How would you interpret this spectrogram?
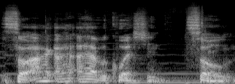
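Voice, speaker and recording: A man's voice: fairly low pitch, very animated, moderate pace, a bit bright, faint music behind. A man hosting a casual interview, asking questions and reacting with enthusiastic affirmations. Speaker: host.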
